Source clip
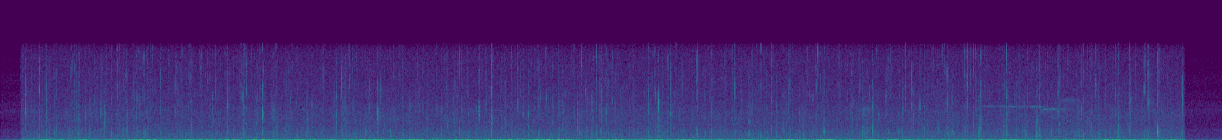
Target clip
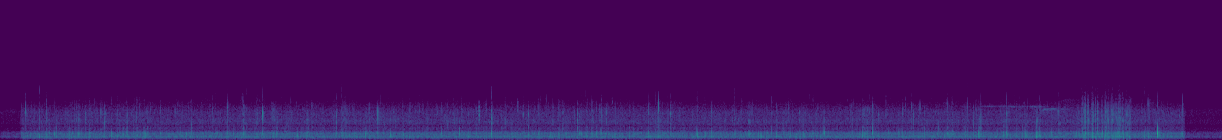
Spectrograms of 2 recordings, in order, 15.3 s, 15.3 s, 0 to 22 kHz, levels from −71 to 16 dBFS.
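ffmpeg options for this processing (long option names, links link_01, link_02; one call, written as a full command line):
ffmpeg -i in.wav -filter_complex "[0:a]asettb=1/sr,asplit=3[link_01][link_02][link_03];[link_01]atrim=end=13.504[link_04];[link_02]atrim=start=13.5:end=14.12,asetpts=PTS-STARTPTS,afade=type=in:duration=0.004:curve=qsin,afade=type=out:start_time=0.616:duration=0.004:curve=qsin,aeval=exprs='(mod(13.3*val(0)+1,2)-1)/13.3':channel_layout=same[link_05];[link_03]atrim=start=14.116[link_06];[link_04][link_05]acrossfade=duration=0.004:curve1=hsin:curve2=qsin[link_07];[link_07][link_06]acrossfade=duration=0.004:curve1=qsin:curve2=hsin,highpass=frequency=360:width=0.5412,highpass=frequency=360:width=1.3066,equalizer=frequency=380:width_type=q:width=4:gain=-7,equalizer=frequency=610:width_type=q:width=4:gain=7,equalizer=frequency=1100:width_type=q:width=4:gain=5,equalizer=frequency=1600:width_type=q:width=4:gain=-10,equalizer=frequency=2300:width_type=q:width=4:gain=-9,equalizer=frequency=3600:width_type=q:width=4:gain=-4,lowpass=frequency=4200:width=0.5412,lowpass=frequency=4200:width=1.3066,volume=-1dB" out.wav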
